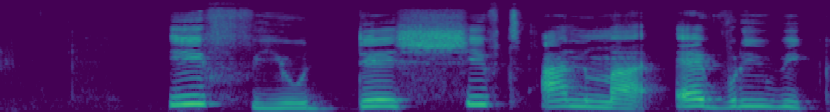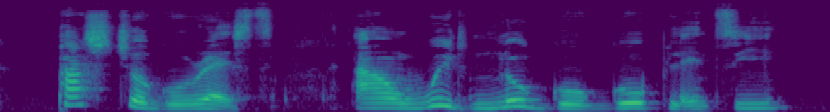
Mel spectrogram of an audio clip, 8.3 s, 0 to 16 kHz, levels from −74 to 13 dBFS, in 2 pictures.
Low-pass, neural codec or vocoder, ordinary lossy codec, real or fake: 14.4 kHz; none; MP3, 64 kbps; real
